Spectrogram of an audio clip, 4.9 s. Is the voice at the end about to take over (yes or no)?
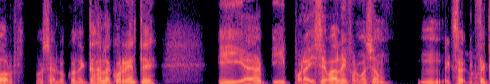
no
